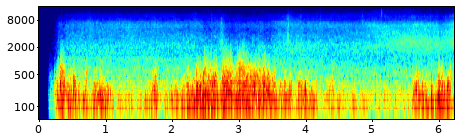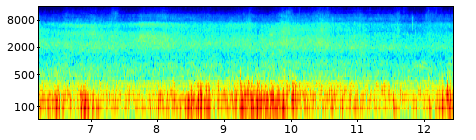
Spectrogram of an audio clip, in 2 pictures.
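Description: Wind buffeting the microphone in uneven gusts, strongest about two to three seconds in and again near six seconds, over a steady hiss of surf breaking on rocks.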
